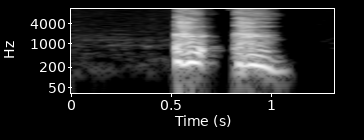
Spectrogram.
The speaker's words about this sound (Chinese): 一旁的鬼宿重重的咳嗽了两声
